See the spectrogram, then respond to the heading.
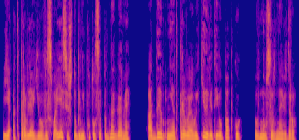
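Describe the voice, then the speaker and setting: A man narrating a first-person dramatic audiobook in a steady reading voice. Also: on the high side, quick pace, dry recording, clean studio sound.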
